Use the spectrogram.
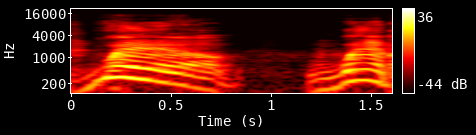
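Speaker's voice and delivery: loud punchy wham sound effect; mock wham. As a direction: bang it out like a headbutt. Retelling drunk headbutting game.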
